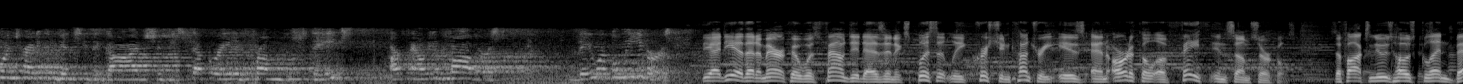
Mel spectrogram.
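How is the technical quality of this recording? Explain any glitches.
No glitches can be heard, and the technical quality of the recording holds up without any audible fault.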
